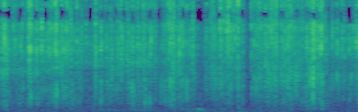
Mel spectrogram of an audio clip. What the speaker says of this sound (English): Let's go unwrap it. Take it out of the packaging.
